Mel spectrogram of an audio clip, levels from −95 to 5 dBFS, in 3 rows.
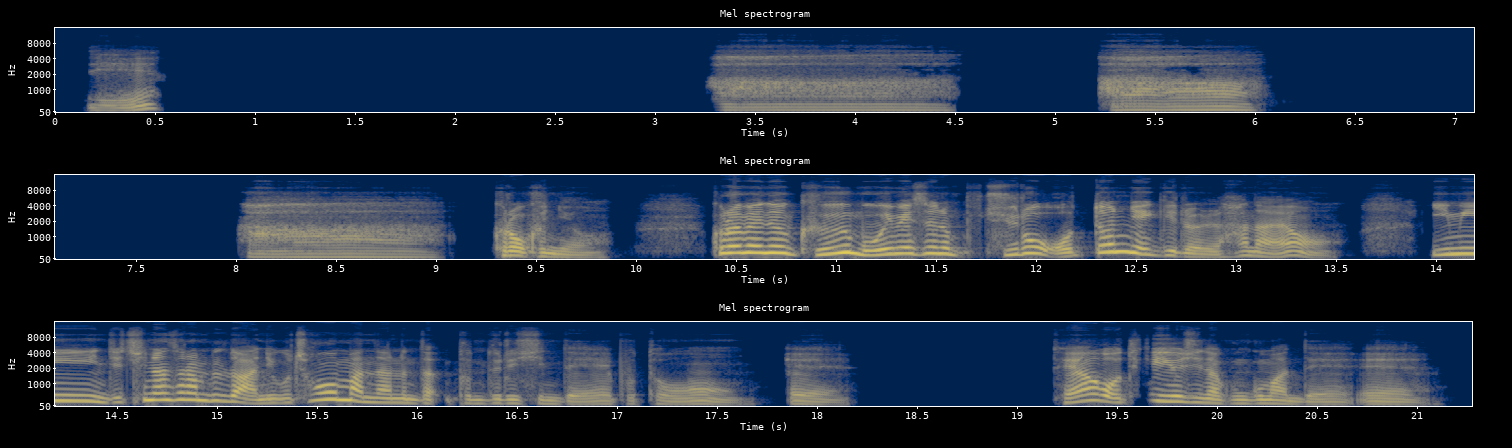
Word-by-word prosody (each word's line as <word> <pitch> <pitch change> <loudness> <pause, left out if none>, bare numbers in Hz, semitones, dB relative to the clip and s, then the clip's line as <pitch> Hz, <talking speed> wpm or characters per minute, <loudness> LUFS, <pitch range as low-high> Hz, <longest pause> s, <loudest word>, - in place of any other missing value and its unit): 네. 110 +11 -10 2.8
아. - - -12 0.7
아. 130 0 -8 1.9
아. 125 -2 -8 0.2
그렇군요. 130 - -1 0.5
그러면은 300 -1 +7
그 225 - -3
모임에서는 260 +2 +4
보 - - -19
주로 250 +6 +1
어떤 320 - +4
얘기를 185 - -1
하나요? 170 +7 -3 0.5
이미 255 +2 +2
인제 195 -3 -4
친한 290 +4 +2
사람들도 275 -6 +2
아니고 165 -1 0
처음 295 - +2
만나는 185 - +1
다 160 - -5
분들이신데 145 -6 -9
보통. 120 -5 -11 0.2
예. 110 -7 -9 1.0
대화가 240 +6 +3
어떻게 245 +7 -3
이어지나 195 -8 0
궁금한데 130 -8 -6
예. 110 -6 -10
155 Hz, 200 characters per minute, -21 LUFS, -, 2.8 s, 그러면은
